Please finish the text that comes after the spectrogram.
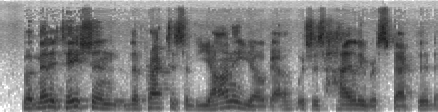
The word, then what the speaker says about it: Jnana: technique that is called Jnana yoga. Jnana, and it's spelled J-N, that's where you get the yan sound, J-N-A-N-A, Jnana yoga.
